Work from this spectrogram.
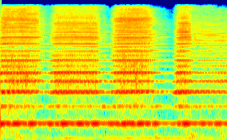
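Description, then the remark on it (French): A sustained, reedy accordion chord rich in bright overtones, set to a musician's sound model on a small registration device for creating custom sounds, held steadily with three slight swells in air pressure, fairly loud with no voices. “Et là, ce petit appareil, ça nous permet, nous, avec un système de registration et eh ben, de créer nos sons comme on en a envie.”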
